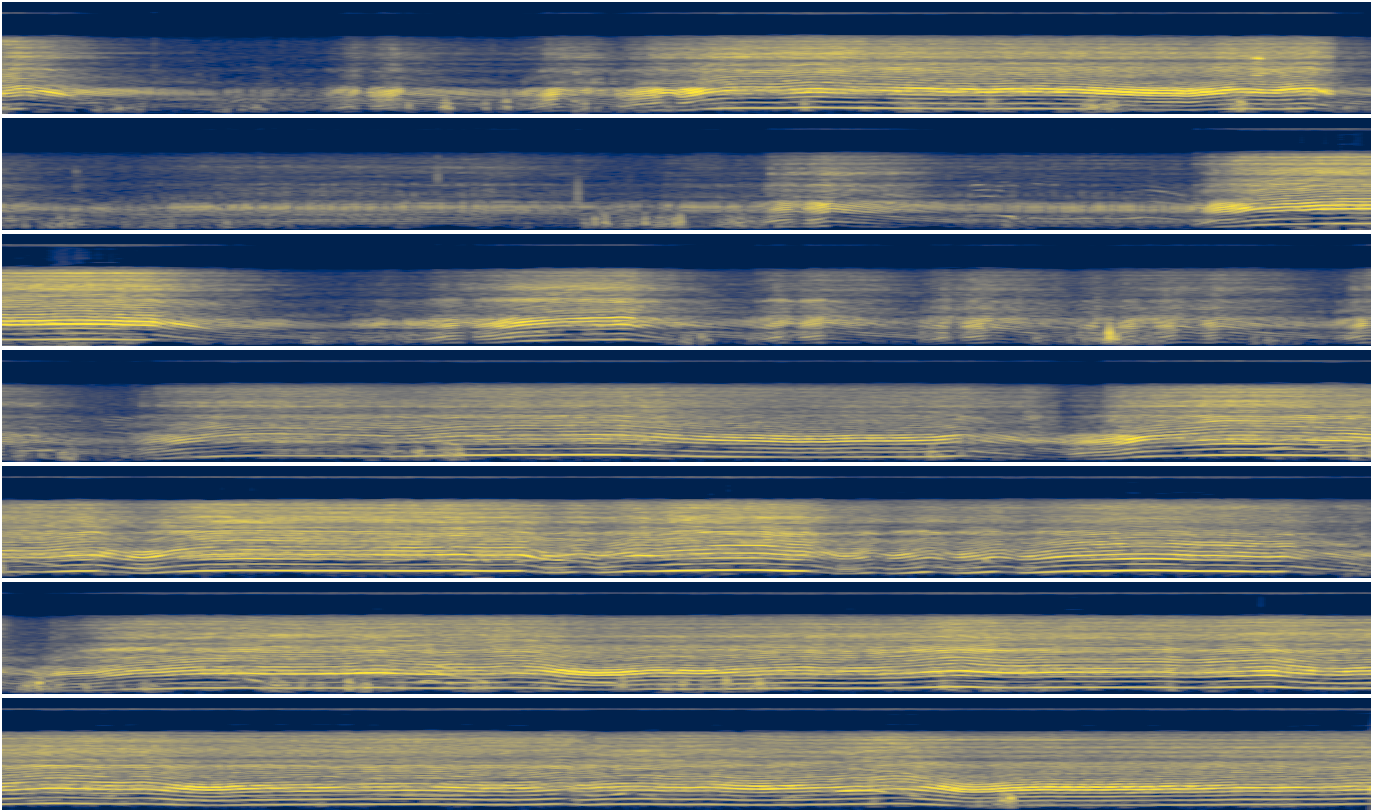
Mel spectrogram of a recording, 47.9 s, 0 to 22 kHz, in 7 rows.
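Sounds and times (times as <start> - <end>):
chainsaw cutting wood: 0.0 - 47.9.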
